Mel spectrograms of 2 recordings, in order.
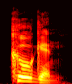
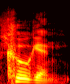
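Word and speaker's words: Kuchen: That I don't I It's Kugan. C Oh my god. It's Kugan. That's what it's pronounced.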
